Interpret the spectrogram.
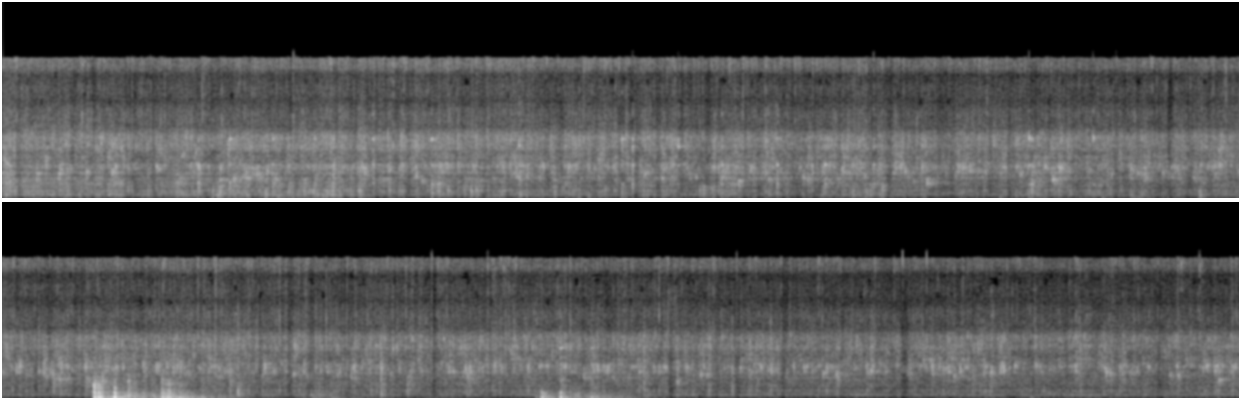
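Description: Fresh ginger-garlic paste frying in hot cooking oil in a non-stick pot: a steady sizzling hiss with fine crackle. Twice, around the middle, there is a brief louder sound.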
